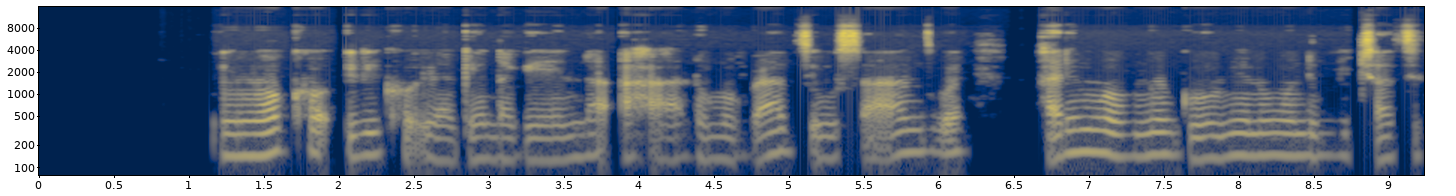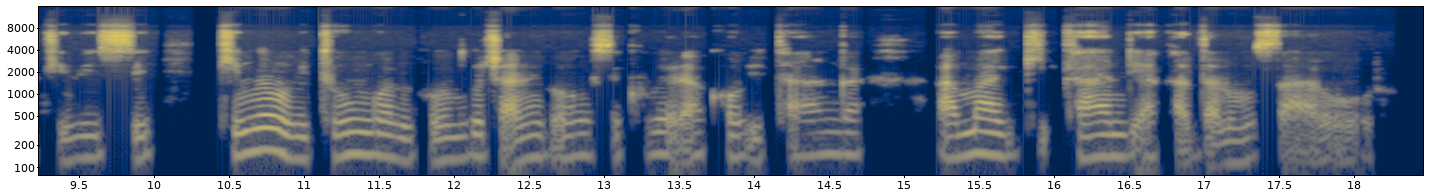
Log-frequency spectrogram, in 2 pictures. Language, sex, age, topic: Rundi, male, 18-24, agriculture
